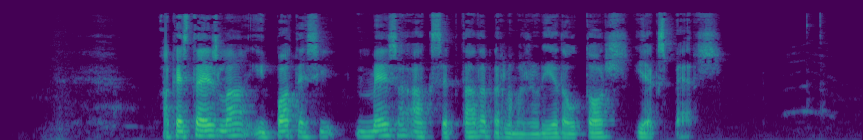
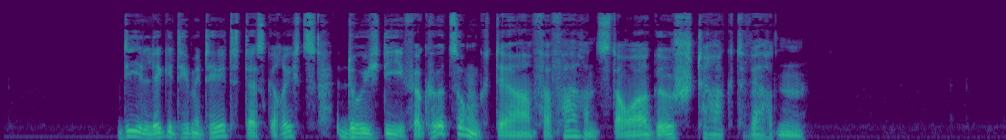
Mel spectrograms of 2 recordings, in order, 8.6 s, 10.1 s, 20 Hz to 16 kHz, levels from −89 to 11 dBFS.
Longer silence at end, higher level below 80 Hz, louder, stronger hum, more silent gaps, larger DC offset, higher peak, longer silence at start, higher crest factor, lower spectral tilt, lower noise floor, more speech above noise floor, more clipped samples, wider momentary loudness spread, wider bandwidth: second, 1.45 s vs 2 s; about the same, -58 dBFS vs -54 dBFS; about the same, -26 LUFS vs -28 LUFS; neither; neither; neither; first, -2 dBFS vs -6 dBFS; first, 1.6 s vs 1.2 s; about the same, 24 dB vs 22 dB; about the same, -4 dB/octave vs -4.5 dB/octave; about the same, -75 dBFS vs -77 dBFS; about the same, 49 dB vs 49 dB; neither; first, 13 LU vs 7 LU; about the same, 11.5 kHz vs 11.5 kHz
